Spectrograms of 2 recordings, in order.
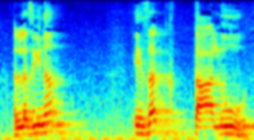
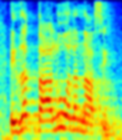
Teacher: ملا کر پڑھیں گے تو حمزۃ الوصل لکھنے میں رہے گا, پڑھنے میں نہیں آئے گا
